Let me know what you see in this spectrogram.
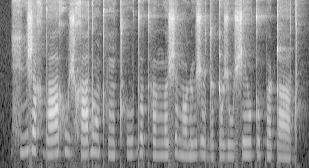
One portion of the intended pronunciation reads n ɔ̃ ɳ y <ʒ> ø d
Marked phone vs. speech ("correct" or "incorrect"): correct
